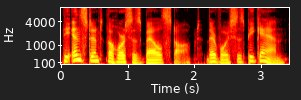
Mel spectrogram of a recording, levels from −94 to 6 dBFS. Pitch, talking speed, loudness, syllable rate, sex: 135 Hz, 155 wpm, -20 LUFS, 4.3 syllables/s, male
